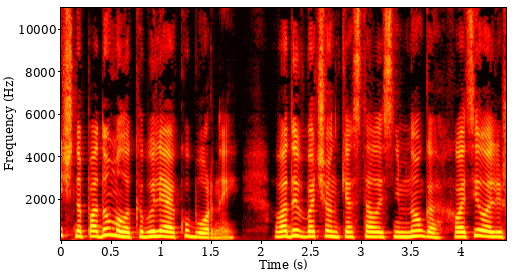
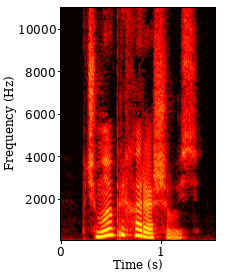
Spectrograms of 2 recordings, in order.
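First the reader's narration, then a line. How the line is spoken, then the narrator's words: Mumbled. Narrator (Russian): пробормотала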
